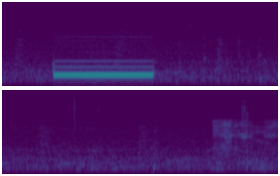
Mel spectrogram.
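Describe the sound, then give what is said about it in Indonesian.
A single one-second telephone ringing tone as an outgoing phone call is placed, a steady electronic beep that stands out clearly, followed by several seconds of quiet background hiss with faint small clicks and no talking. “kita telepon aja dulu ya”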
